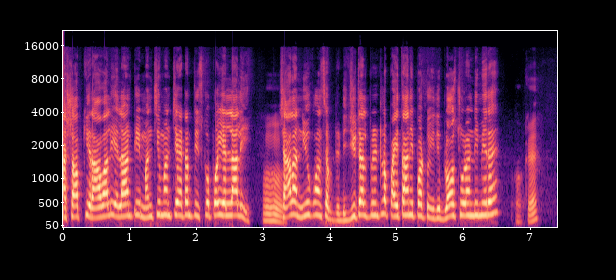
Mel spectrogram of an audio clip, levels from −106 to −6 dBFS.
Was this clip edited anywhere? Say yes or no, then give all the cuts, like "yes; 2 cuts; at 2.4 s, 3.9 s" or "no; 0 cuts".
no; 0 cuts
